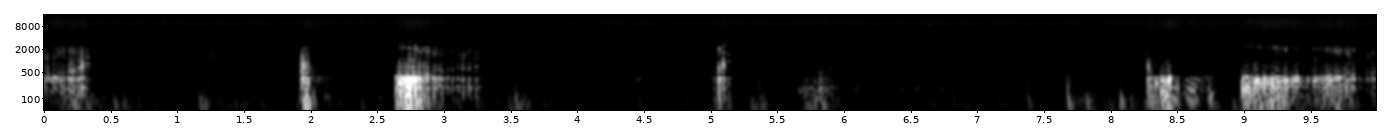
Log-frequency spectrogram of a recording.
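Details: Scattered gurgles and low rumbling bursts with quiet gaps, with only water in the stomach; normal stomach growling (borborygmi).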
